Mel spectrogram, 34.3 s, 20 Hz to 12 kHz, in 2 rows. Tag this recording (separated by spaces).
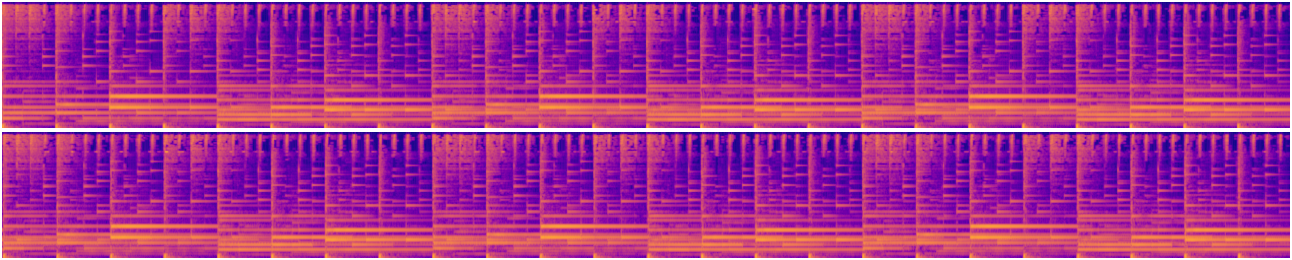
loop techno electronic synth 120bpm pianosynth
